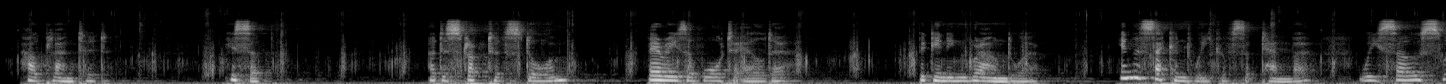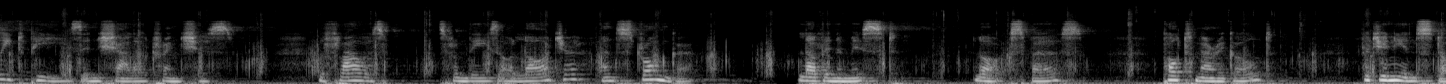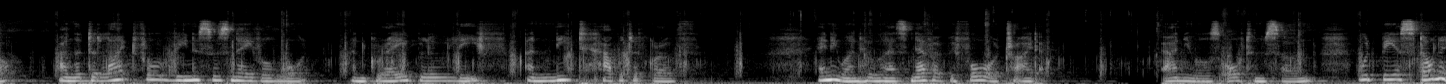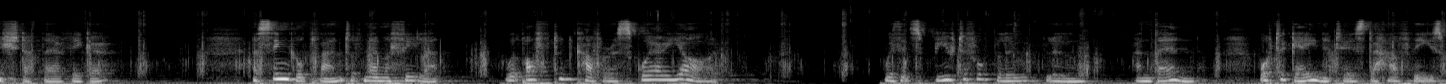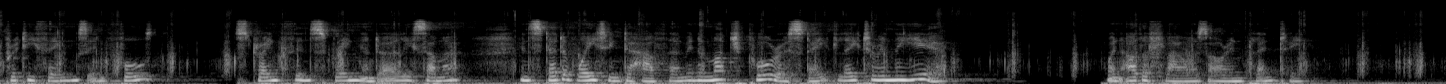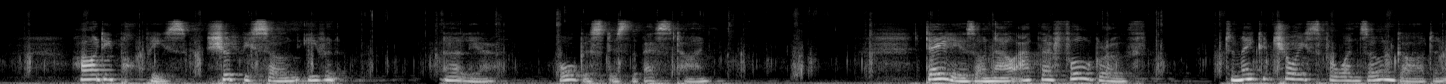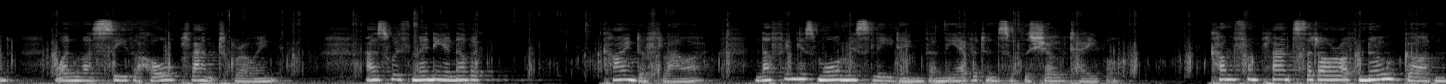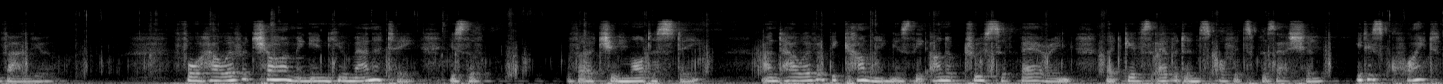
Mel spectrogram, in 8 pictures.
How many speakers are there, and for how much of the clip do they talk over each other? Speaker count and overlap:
one, no overlap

